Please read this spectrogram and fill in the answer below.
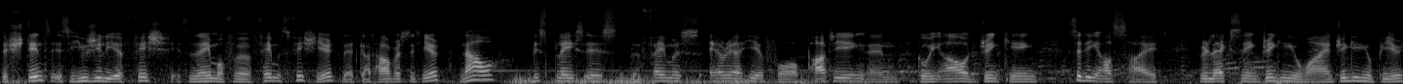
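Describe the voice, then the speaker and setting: A man speaks at a moderate pace in a fairly high pitch, with ordinary pitch variation. Noticeable background noise runs beneath him. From northern Germany, Lüneburg. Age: 40s. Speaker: vlogger and judoka. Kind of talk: travel vlog narration. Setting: outdoors walking through town.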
